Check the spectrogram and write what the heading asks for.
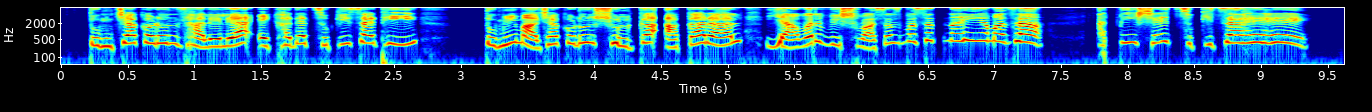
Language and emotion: Marathi, disgusted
